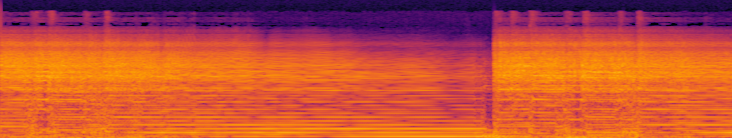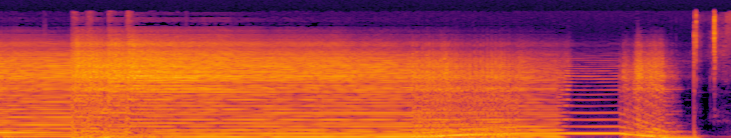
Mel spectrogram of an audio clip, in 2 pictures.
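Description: An electric guitar runs through a Devi Ever BDSM distortion pedal on its Aenima setting, playing loud, saturated sustained chords with a few re-strikes, ending in a bending, wavering note and a brief scrape, with no voice.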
